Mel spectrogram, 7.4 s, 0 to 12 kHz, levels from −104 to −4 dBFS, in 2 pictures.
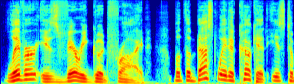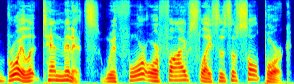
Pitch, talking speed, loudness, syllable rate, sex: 140 Hz, 210 wpm, -19 LUFS, 4.6 syllables/s, male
